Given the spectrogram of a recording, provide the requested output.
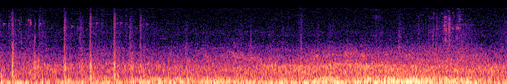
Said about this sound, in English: Just gallop the horse up to the front gates of Windhelm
